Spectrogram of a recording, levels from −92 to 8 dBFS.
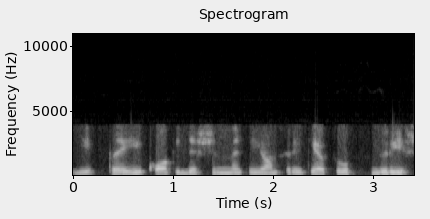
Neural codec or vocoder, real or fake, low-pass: none; real; 9.9 kHz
